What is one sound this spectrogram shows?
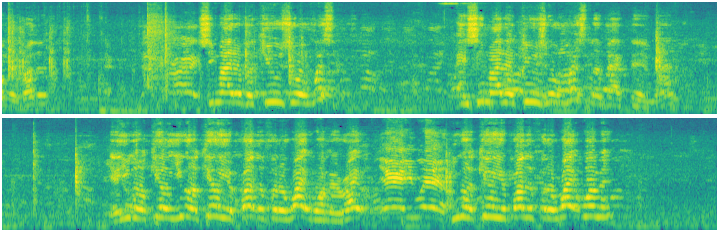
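A young man raps rhythmically into a microphone, heard through a loudspeaker outdoors.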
